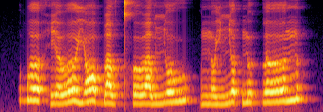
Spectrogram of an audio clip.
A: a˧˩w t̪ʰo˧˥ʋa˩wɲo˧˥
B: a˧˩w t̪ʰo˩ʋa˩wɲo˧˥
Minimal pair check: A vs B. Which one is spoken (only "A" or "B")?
B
